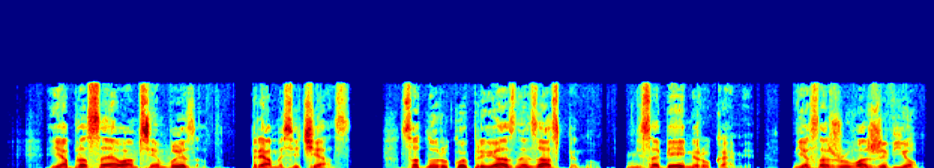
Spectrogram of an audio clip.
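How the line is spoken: Laughing. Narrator (Russian): Он засмеялся

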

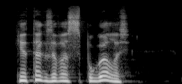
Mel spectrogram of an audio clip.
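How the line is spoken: Agitated. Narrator (Russian): взволнованно говорила Маргарита Тихоновна

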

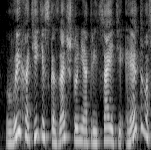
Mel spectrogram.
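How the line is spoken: Plain. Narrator (Russian): спросил я

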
